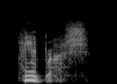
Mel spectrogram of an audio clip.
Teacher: compound nouns fairly equally balanced but with stronger stress on the first part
